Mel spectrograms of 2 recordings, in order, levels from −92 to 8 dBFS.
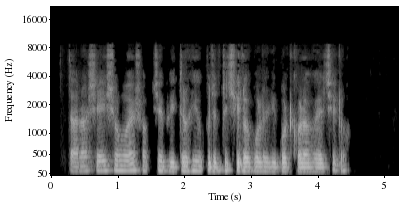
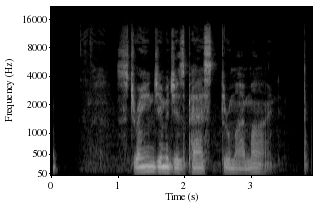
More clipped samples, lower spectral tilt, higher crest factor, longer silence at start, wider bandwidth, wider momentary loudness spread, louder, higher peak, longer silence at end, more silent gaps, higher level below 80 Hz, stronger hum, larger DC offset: neither; first, -5.5 dB/octave vs -4 dB/octave; about the same, 20 dB vs 18 dB; first, 0.25 s vs 0.05 s; second, 9.2 kHz vs 14.5 kHz; second, 7 LU vs 15 LU; first, -24 LUFS vs -35 LUFS; first, -6 dBFS vs -18 dBFS; first, 0.75 s vs 0.1 s; neither; first, -56 dBFS vs -72 dBFS; neither; neither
